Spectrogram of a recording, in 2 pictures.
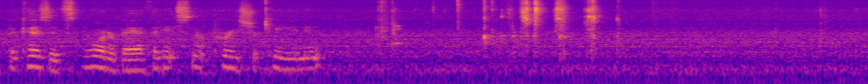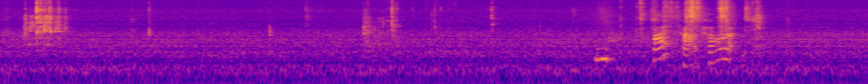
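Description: Glass jars clink and knock as they are handled.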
